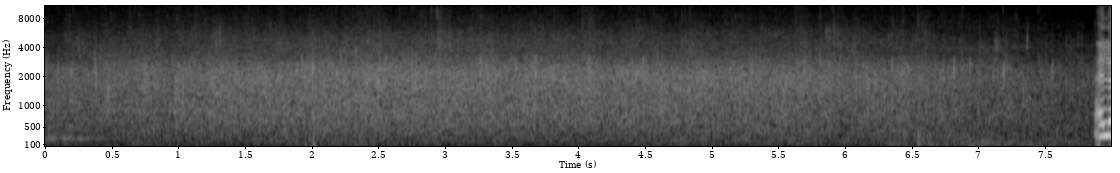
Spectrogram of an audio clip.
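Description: Audience applauding, faint and steady, dying away near the end.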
